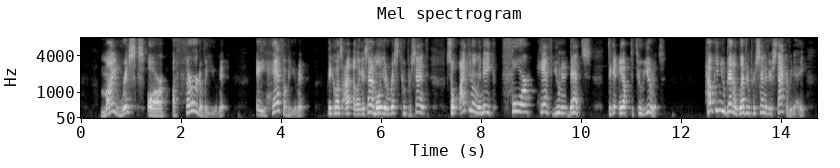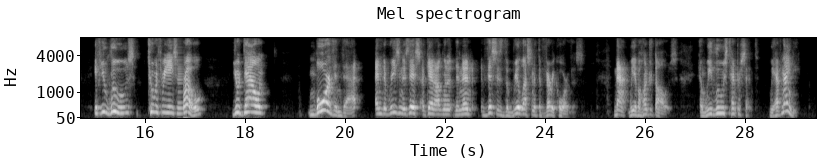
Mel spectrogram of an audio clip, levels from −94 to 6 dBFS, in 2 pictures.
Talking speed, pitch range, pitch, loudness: 205 wpm, 200-260 Hz, 225 Hz, -19 LUFS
